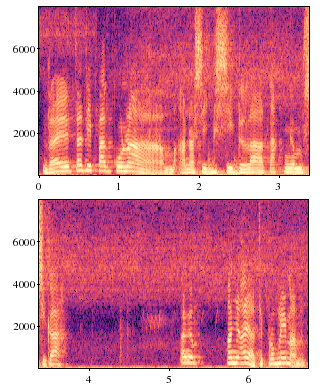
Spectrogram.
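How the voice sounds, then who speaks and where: A man's voice: high-pitched, very animated, measured pace, a bit bright, full character voice. A man with an Ilocano accent acting as a defiant, scoffing hothead in a radio drama. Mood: dismissive. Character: defiant, scoffing hothead servant ready to retaliate. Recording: distant mic with faint insect noise.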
